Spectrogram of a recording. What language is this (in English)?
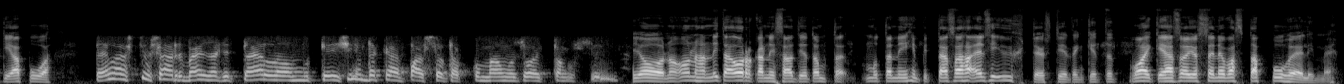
Finnish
